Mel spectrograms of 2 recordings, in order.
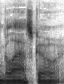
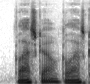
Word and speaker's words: Glasgow: I live not a million miles away from Glasgow Airport. – Glasgow. – I always say that wrong.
